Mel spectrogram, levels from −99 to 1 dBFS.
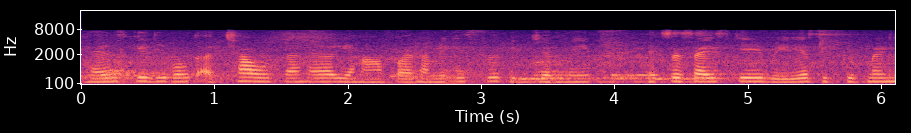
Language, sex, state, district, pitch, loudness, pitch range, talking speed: Hindi, female, Maharashtra, Gondia, 190 Hz, -19 LUFS, 180-195 Hz, 175 wpm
